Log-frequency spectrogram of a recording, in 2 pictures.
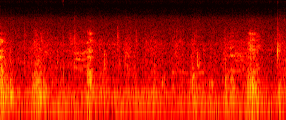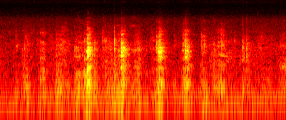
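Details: Pig giving a run of short grunts and squeals, quiet at first, then louder and denser in the second half with bursts about every half second, steady low hum behind.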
